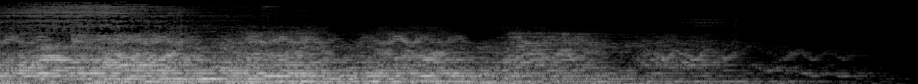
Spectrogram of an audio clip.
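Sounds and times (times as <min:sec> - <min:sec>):
scary soundscape: 0:00.1 - 0:07.7.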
